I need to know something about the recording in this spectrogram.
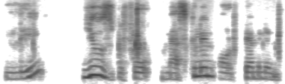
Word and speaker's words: les: feminine singular you have l e s which is pronounced lay used before masculine or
